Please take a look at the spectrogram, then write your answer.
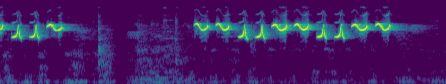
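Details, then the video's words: Lively song of a cinereous tit (gelatik batu), used as a master recording to draw in flock birds: three quick high phrases, a gap of over a second, then about nine sharp two-note whistles in a steady run. "Gelatik Batu Gacor l Masteran Ampuh Untuk Pancingan Burung Ombyokan"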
